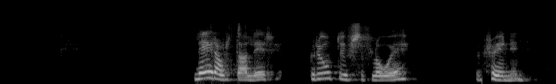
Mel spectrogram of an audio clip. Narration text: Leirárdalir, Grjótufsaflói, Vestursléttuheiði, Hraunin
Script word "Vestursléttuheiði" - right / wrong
wrong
